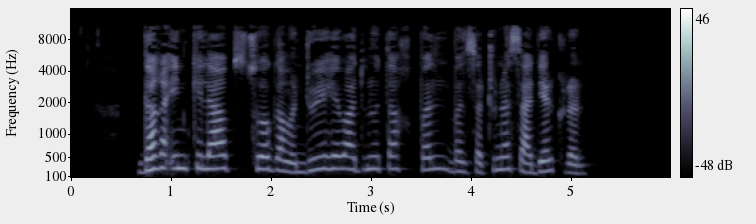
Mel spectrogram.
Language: Pashto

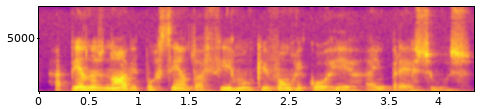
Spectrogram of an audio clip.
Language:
Portuguese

